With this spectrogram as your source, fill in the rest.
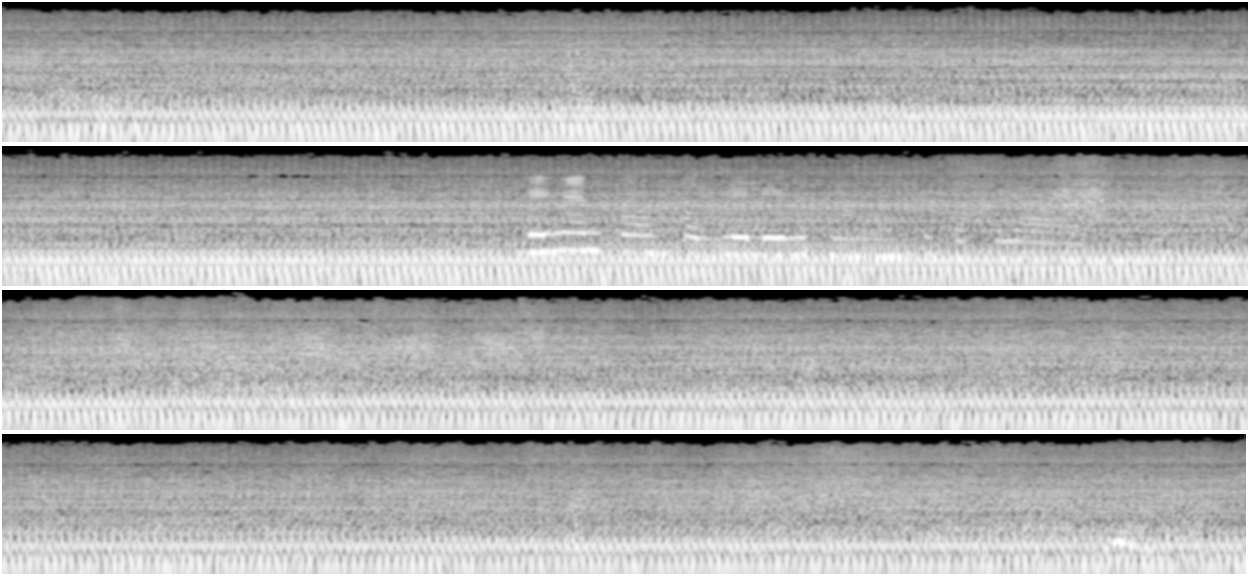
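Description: A pressure washer motor hums steadily.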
